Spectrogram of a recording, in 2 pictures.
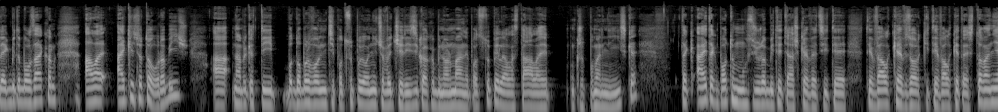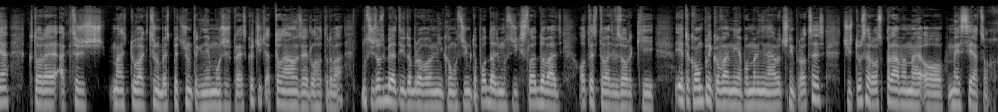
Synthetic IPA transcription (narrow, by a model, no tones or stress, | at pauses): iaɡ̚bit̪ɔbɔlzaːkɔnʔalɛʔajkɛc̚t̪ɔt̪ɔuɾɔbiːʃʔanapɾiːklat̪ːiːd̪ɔbɾɔʋɔlɲiːt͡sipɔt̪st̪upujuɔɲɪɛt͡ʃɔʋɛt͡ʃɪɛɾizikɔakɔbinɔɾmaːlɲɛpɔt̪st̪uːpilialɛst̪aːlɛjɛ | ʔakɔʒɛpɔmɛɾɲɛɲiːskɛː | t̪akajt̪ak̚pɔt̪ɔmːusiːʒuɾɔbic̚t̪ɪɛcaʃkɛːʋɛt͡sit̪ɪɛt̪ɪɛʋɛlkɛːvzɔɾkit̪ɪɛʋɛlkɛːt̪ɛst̪ɔʋaɲɪakt̪ɔɾɛːʔa̰kxt͡sɛʃʃmact̪uːʋakt͡siːnubɛspɛt͡ʃnuːt̪aɡɲɛmʊɔʒɛʃpɾɛskɔt͡ʃiɟat̪ɔnaɔzajd̪l̩ɦɔt̪r̩ʋa̰ːmusiːʒɾɔzbɪɛɾact̪iːɣd̪ɔbɾɔʋɔʎɲiːkɔʊmus̬iːʒimt̪ɔpɔd̪aɟmusiːʒixslɛd̪ɔʋacʔɔt̪ɛst̪ɔʋaɟvzɔɾkʰijɛt̪ɔkɔmplikɔʋaniːapɔmɛɾɲɛnaːɾɔt͡ʃniːpɾɔt͡sɛst͡ʃiʒɛt̪usaɾɔspɾaːʋamɛɔmɛsɪat͡sɔ̰x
